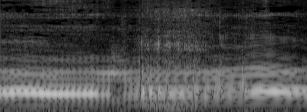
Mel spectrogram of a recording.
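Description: Tiger calling: two long, steady calls, broken briefly about a second in.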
